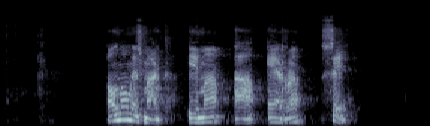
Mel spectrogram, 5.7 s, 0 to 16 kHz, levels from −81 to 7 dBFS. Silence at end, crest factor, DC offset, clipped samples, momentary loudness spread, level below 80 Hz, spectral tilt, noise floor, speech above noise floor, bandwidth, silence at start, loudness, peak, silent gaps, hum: 1.1 s; 18 dB; under 0.1%; under 0.1%; 10 LU; -66 dBFS; -5.5 dB/octave; -90 dBFS; 69 dB; 9.2 kHz; 1.45 s; -21 LUFS; -6 dBFS; none; none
